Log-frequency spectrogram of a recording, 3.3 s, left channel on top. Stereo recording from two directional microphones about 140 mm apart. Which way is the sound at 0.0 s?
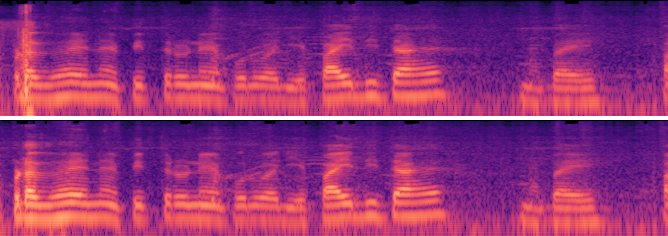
85° right.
